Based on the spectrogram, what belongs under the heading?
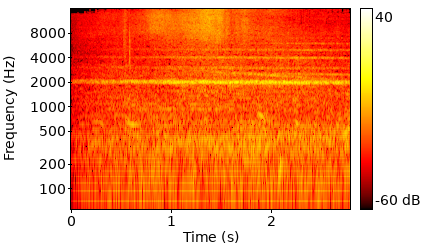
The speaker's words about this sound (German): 11.01, Gleis 2, Bahnhof Laufen. Die S3 in Richtung Delémont fährt ein. Eine moderne Flirt-Kombination, 75 Meter lang. Also Sie sehen jetzt, er hat 75 Meter. Der hält jetzt ziemlich gut an.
